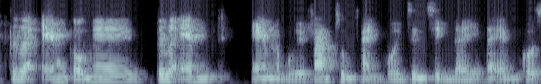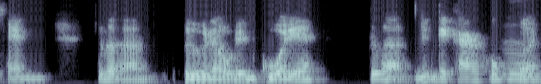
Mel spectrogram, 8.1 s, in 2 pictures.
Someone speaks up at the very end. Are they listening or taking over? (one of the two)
listening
